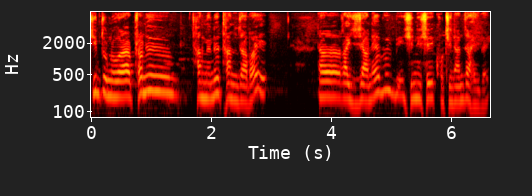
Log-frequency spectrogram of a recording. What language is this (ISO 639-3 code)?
brx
